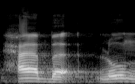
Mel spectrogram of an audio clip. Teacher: dhammah tanwin bertemu dengan huruf mim, hukumnya dibaca idgham bi gunnah, dimasukkan dan disertai berdengung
